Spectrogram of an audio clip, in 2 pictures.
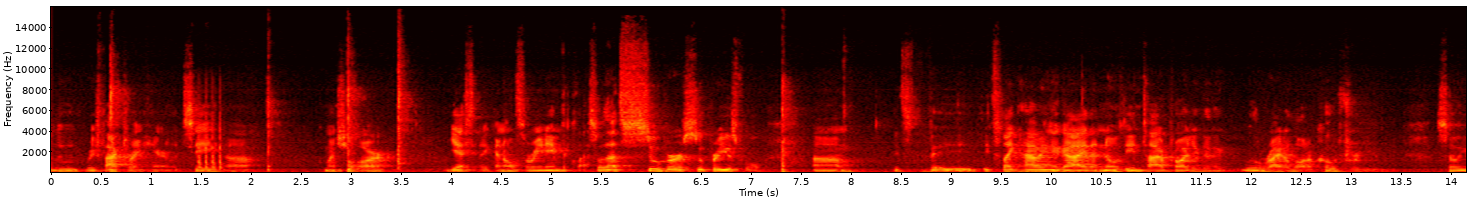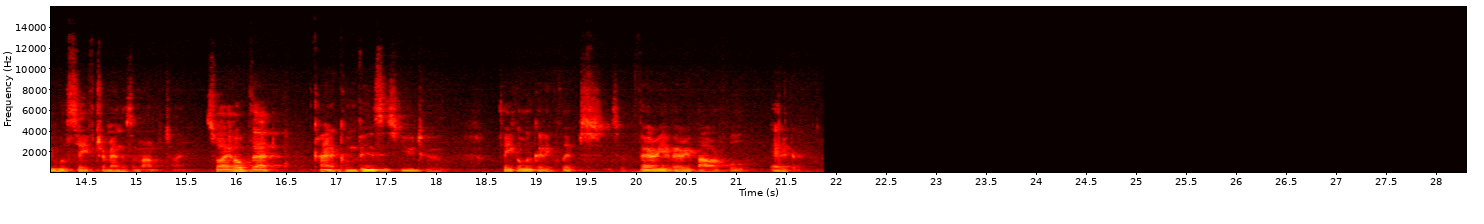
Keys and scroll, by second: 0.6 alt+super+r, 3.0 alt+super+r.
